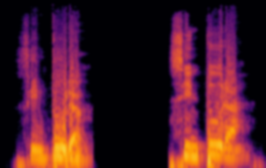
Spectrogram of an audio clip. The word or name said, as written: cintura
